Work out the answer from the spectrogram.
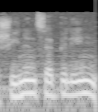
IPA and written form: ˈʃiːnənˌtsɛpəliːn (Schienenzeppelin)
